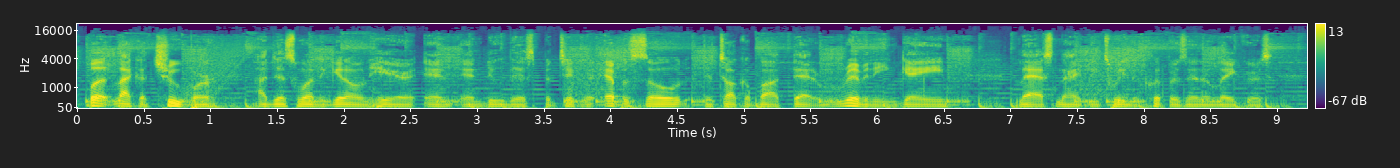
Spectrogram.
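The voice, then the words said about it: Sick, unwell-sounding voice. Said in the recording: “I do apologize for my voice. I am really, really under the weather.”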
